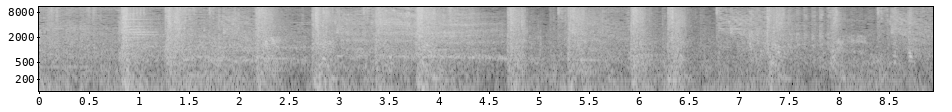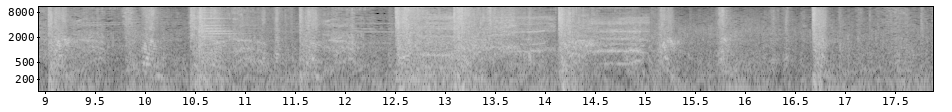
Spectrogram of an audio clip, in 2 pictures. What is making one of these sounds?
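Explosions burst with loud crackling blasts.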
